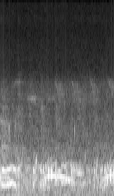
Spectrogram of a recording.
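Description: Chennai breed pigeons in a loft coo steadily at close range, a low, rolling warble repeating throughout with no voices over it.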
